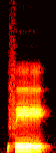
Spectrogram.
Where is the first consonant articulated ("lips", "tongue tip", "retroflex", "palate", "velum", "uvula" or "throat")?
lips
